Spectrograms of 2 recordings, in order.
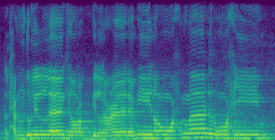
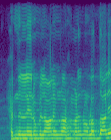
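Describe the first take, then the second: First: It is recited at a medium pace. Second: It is recited extremely fast, rushed.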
